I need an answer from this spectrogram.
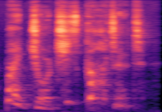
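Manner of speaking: high, excited exclamation; exultant. Acted. Teacher exulting over his pupil, excited. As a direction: marvel in a high-pitched voice.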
